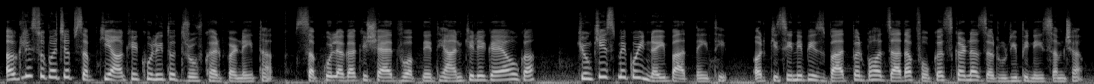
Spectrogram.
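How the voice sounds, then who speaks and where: Scripted audio drama narrator, steady pace, mid voice, soft music bed. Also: mid-range voice, fairly quick.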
